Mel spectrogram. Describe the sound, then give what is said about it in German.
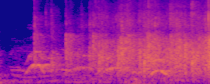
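A church audience bursts into sustained clapping as a clap offering to Jesus, starting suddenly and building, dense and loud, with raised voices and shouts mixed into the applause. “Ah, lass uns Jesus einen Klatschopfer geben.”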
